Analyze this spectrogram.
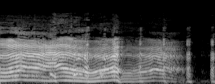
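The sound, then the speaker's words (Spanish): A man's voice imitates a boy crying in a sustained, wavering wail that slowly loses strength and breaks into a few short, faint breaths at the end. “See, that's crying like a boy.”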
